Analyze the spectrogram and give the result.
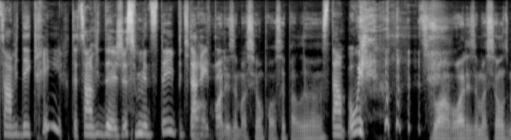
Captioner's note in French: rires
